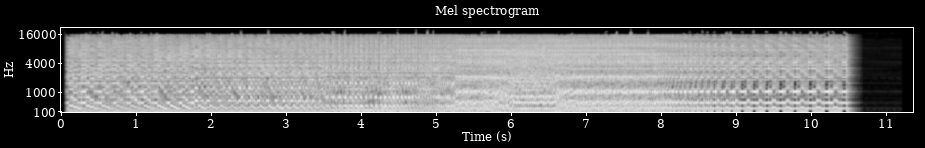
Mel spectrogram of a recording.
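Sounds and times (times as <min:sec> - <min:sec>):
MIDIbox SID chip synthesizer: 0:00.1 - 0:10.7.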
